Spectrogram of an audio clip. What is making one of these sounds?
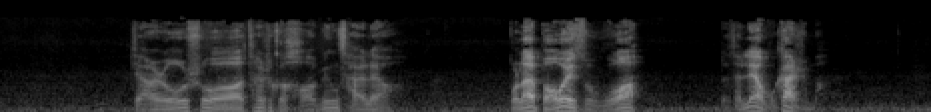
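A man speaks firmly and close by.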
